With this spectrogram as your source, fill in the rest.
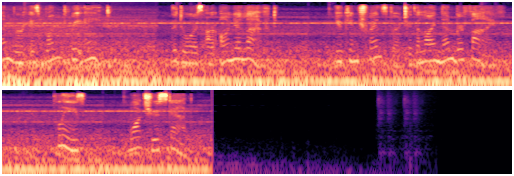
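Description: A train rumbles along the tracks and slows down.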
